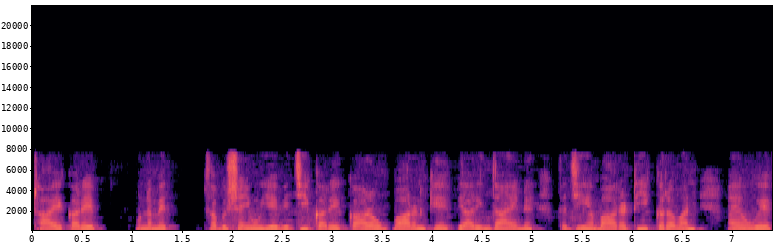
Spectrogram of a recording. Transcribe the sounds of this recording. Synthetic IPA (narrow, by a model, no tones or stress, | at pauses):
ʈʰaːekɐɾe | ʊnmẽ | sɐbʱʊ̆ʃɐjũɪɦeʋɪd͡ʑʱikɐɾekaːɾoɓaːɾənɪ̆kʰeːpjaːɾĩːn̆d̪aːɦɪnɪ̆t̪ɐd͡ʑiːə̃ɓaːɾʈʰiːkɾɐʋənɪ̆ɛ̃ːʊɦe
